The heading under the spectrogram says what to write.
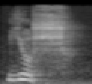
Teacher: Написана буква Ж, а звучит как Ш.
